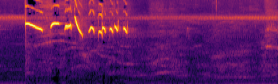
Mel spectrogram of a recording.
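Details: A female Oriental magpie-robin sings to provoke rival males, kept as a lure. A burst of about nine bright whistled and slurred notes lasts two seconds, followed by quiet with faint background hiss and a constant high whine.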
